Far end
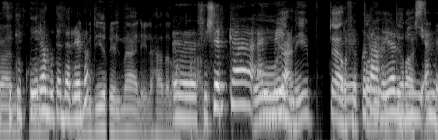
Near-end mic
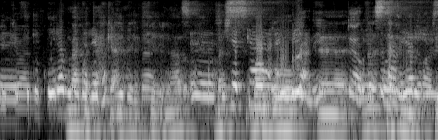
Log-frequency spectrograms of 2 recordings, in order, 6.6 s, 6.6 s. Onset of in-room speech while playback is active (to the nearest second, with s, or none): 1 s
